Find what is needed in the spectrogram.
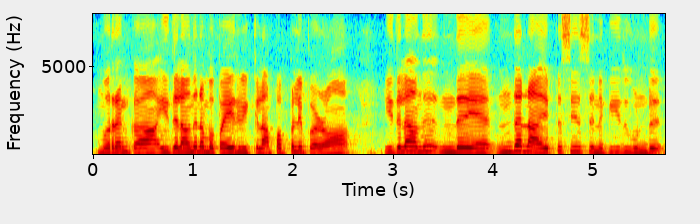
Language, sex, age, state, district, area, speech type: Tamil, female, 30-45, Tamil Nadu, Tiruvannamalai, rural, spontaneous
